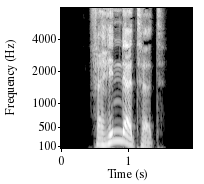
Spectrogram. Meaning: inflection of verhindern: 1. second-person plural preterite 2. second-person plural subjunctive II
- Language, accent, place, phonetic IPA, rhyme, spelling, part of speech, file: German, Germany, Berlin, [fɛɐ̯ˈhɪndɐtət], -ɪndɐtət, verhindertet, verb, De-verhindertet.ogg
